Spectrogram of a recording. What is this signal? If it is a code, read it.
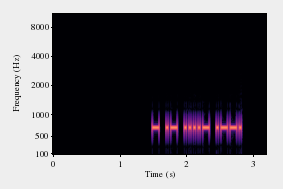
Morse code, heard as a keyed tone, about 36 wpm, 700 Hz. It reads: TA4P
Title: DXCC-100 Call Signs - 4 Characters - 35wpm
